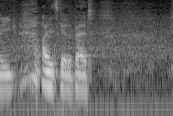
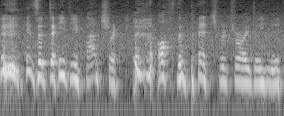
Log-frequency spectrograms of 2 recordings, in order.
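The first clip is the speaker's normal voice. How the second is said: slow, higher, louder, laughing with delight; 6 semitones higher, 5 dB louder than usual. Real, not acted. Celebrating the striker's hat-trick, laughing with delight. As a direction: savour it through laughter.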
